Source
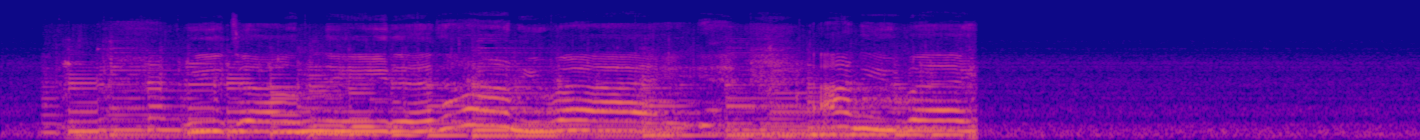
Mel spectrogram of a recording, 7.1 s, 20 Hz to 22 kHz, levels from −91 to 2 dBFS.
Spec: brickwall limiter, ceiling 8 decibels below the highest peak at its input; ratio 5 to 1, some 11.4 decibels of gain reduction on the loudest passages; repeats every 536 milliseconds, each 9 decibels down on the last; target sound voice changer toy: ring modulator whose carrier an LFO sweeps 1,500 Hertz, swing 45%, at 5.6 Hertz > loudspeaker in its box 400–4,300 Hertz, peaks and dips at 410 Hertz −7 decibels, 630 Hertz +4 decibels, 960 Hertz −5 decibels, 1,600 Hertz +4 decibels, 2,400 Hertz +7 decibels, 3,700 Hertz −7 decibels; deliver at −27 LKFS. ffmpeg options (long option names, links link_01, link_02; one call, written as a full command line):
ffmpeg -i in.wav -af "acompressor=threshold=-40dB:ratio=5,alimiter=level_in=14dB:limit=-24dB:level=0:latency=1,volume=-14dB,aecho=1:1:536|1072|1608|2144:0.355|0.124|0.0435|0.0152,aeval=exprs='val(0)*sin(2*PI*1500*n/s+1500*0.45/5.6*sin(2*PI*5.6*n/s))':channel_layout=same,highpass=400,equalizer=frequency=410:width_type=q:width=4:gain=-7,equalizer=frequency=630:width_type=q:width=4:gain=4,equalizer=frequency=960:width_type=q:width=4:gain=-5,equalizer=frequency=1600:width_type=q:width=4:gain=4,equalizer=frequency=2400:width_type=q:width=4:gain=7,equalizer=frequency=3700:width_type=q:width=4:gain=-7,lowpass=frequency=4300:width=0.5412,lowpass=frequency=4300:width=1.3066,volume=18dB" out.wav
